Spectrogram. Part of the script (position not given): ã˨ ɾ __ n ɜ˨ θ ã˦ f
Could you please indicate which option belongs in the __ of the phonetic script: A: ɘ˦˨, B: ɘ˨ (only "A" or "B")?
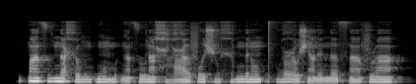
B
